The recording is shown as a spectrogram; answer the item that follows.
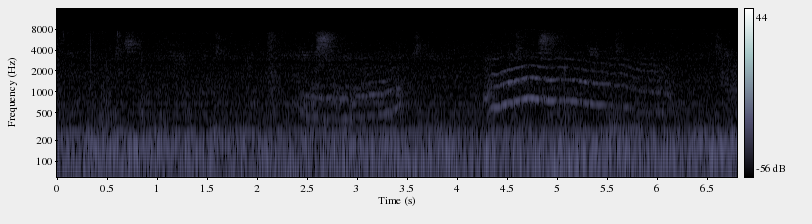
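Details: Australian Terrier puppies from 2018 giving two drawn-out, whistly whines, the first wavering and rising near 2.5 seconds, the second longer and arching high then sliding down, over a steady low hum.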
